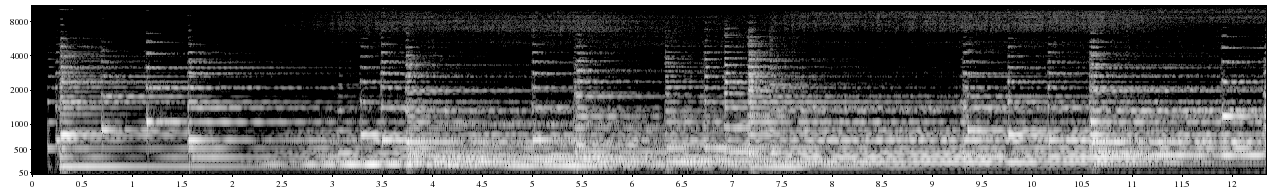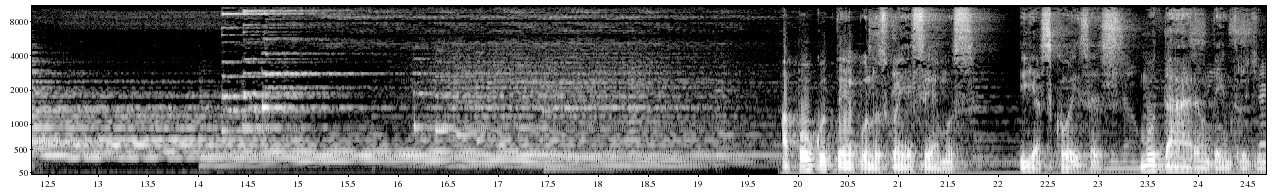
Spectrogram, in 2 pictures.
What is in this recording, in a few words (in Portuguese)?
ROM SERTANEJO ENCONTREI VOCE MASC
